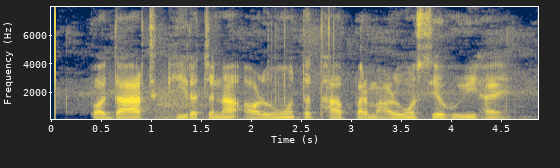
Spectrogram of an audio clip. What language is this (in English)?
Hindi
